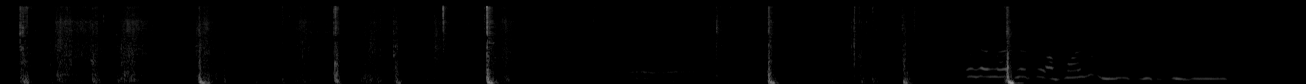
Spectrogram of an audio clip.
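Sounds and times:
hoes chopping dry soil: 0:00.0 - 0:05.4, 0:07.0 - 0:10.4.

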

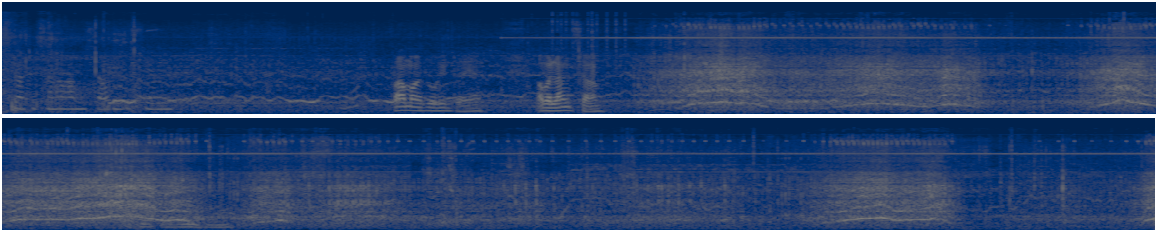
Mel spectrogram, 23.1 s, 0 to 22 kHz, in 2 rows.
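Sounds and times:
electric motor whining: 0:00.0 - 0:23.0
thin steady high tone: 0:05.0 - 0:23.0.

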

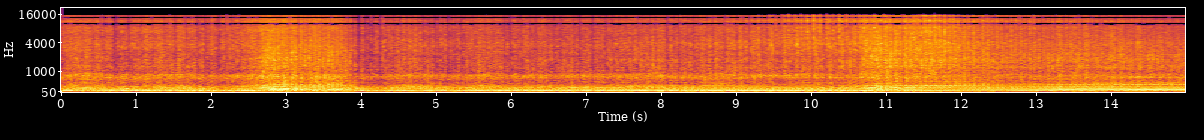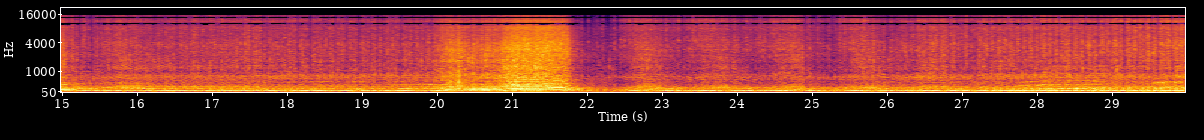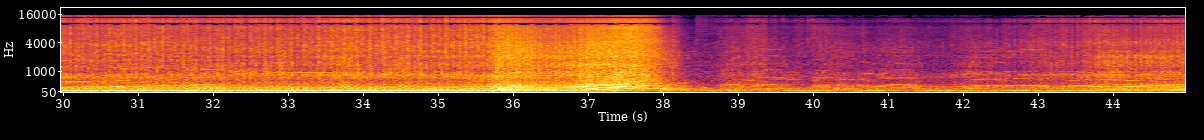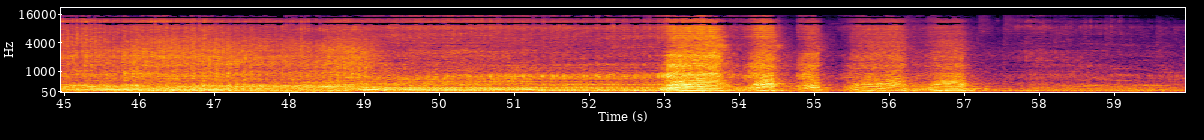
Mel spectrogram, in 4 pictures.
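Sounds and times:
monster truck engine idling and revving: 0:00.0 - 0:59.9.

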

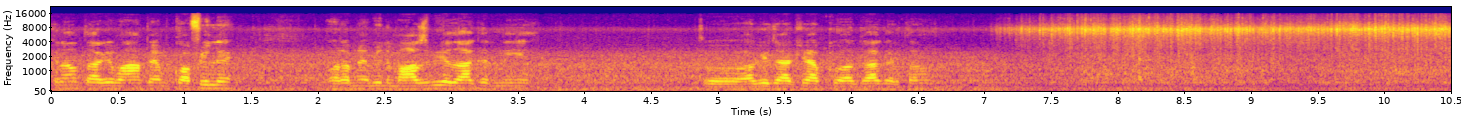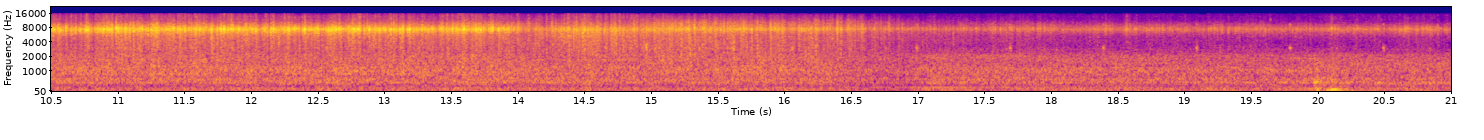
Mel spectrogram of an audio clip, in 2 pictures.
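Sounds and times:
car road and engine noise: 0:00.0 - 0:21.0
high hiss: 0:07.0 - 0:21.0.

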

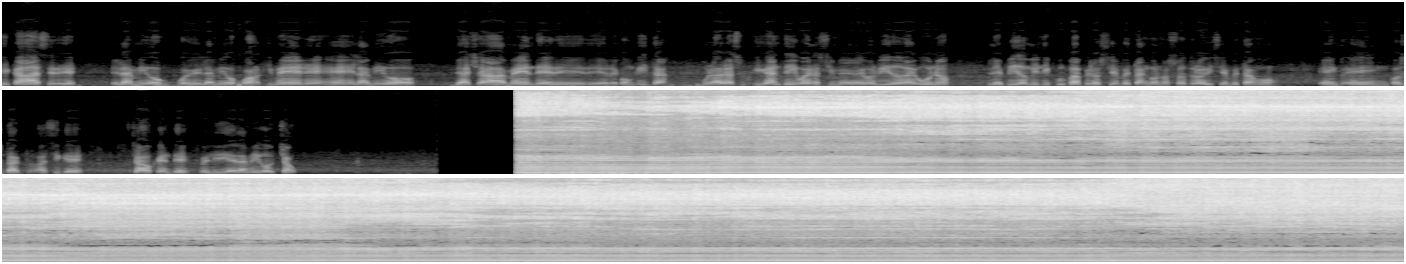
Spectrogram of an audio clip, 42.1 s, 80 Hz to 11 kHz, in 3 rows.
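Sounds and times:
outboard motor running: 0:19.2 - 0:42.0.

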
